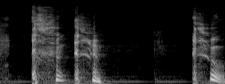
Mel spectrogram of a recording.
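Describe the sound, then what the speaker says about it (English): Several close, harsh coughs in quick bursts, then a pause and two more coughs, loud against a low steady hum. "I'm just going to keep coughing through this segment"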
